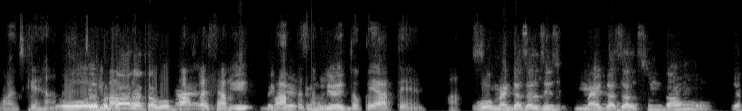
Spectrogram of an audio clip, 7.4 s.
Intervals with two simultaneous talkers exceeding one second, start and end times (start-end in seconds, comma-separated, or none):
0.6-3.4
